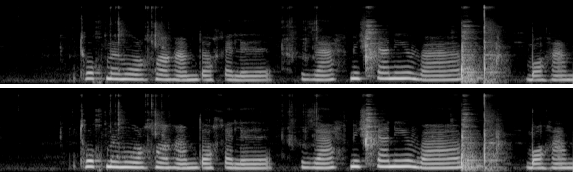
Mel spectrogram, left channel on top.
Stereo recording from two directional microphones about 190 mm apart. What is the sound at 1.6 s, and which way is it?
Speech, 15° right (ahead or behind).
